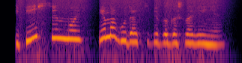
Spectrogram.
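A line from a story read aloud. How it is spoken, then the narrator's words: Plain. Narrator (Russian): сказал старец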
